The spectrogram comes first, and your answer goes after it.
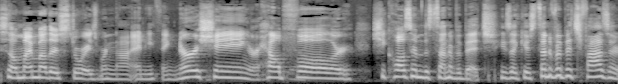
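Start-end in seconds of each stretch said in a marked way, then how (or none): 5.2-6.2 put-on Arabic-sounding accent.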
